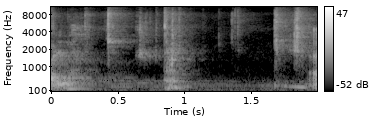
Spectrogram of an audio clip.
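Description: A woman's speech trailing off, a light click or two, then a brief quiet pause before her voice comes back.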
